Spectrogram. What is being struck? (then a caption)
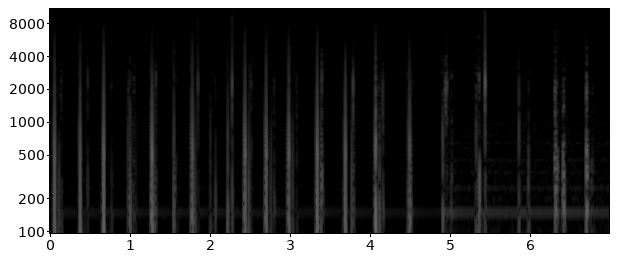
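Plastic mini lavalier microphone. A small black plastic mini lavalier microphone, held in a hand, is tapped with a wooden stick in a quick, uneven series of dry, sharp clicks that stop almost instantly. A steady low hum runs underneath throughout, and in the last couple of seconds a brighter background hiss rises behind the taps.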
